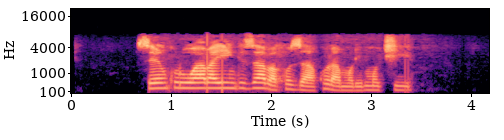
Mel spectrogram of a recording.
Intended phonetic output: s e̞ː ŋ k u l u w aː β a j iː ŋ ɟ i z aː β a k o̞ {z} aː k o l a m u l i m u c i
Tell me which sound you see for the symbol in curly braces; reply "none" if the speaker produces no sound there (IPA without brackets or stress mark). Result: z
